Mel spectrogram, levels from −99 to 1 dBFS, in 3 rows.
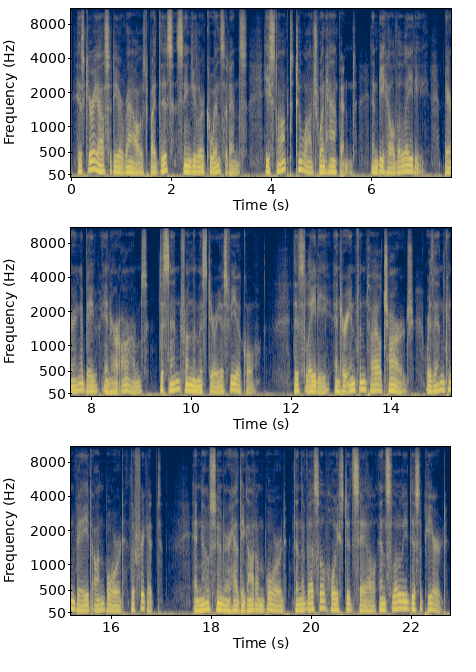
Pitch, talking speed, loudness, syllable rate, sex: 105 Hz, 150 wpm, -17 LUFS, 4.8 syllables/s, male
